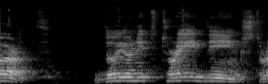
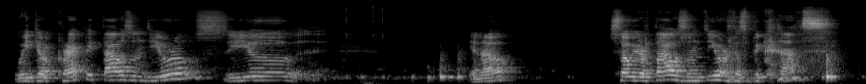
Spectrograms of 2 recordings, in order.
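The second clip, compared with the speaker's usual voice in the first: talking while cracking up, laughing through words; 3 semitones higher than usual. Speaker describing an imagined trader to a listener, laughing while talking. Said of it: "I'm laughing".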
